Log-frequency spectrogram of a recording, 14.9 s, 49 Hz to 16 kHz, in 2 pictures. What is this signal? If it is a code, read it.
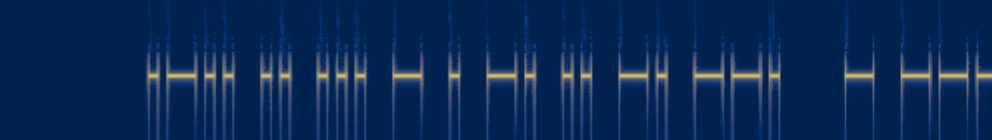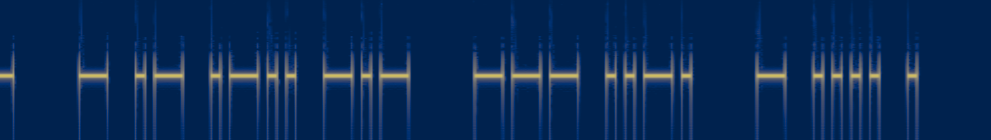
Morse code, heard as a keyed tone, about 17 wpm, 700 Hz. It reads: LISTENING TO TALK OF THE
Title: Sets of 5 Words 17wpm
